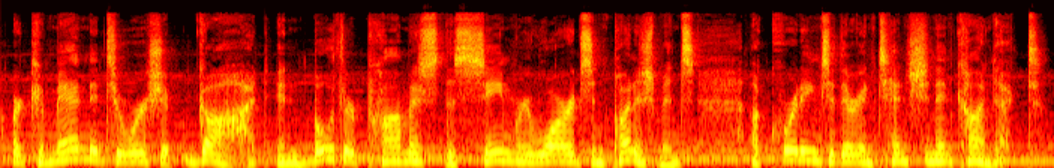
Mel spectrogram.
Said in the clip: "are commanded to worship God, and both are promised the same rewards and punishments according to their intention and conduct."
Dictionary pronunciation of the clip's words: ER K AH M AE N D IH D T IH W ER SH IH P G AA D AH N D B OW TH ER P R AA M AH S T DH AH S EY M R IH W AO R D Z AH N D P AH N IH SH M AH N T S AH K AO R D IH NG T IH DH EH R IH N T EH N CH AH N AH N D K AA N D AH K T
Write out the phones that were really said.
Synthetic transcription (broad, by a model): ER K AH M AE N D IH D T IH W ER SH IH P G AA D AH N B OW TH ER P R AA M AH S DH AH S EY M R IH W AO R D Z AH N P AH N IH SH M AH N T S AH K AO R D IH NG T IH DH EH R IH N T EH N SH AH N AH N K AA N D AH K T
